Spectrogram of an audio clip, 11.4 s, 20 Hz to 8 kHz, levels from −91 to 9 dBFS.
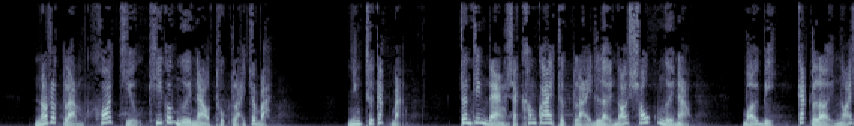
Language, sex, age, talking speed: Vietnamese, male, 60-79, 195 wpm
